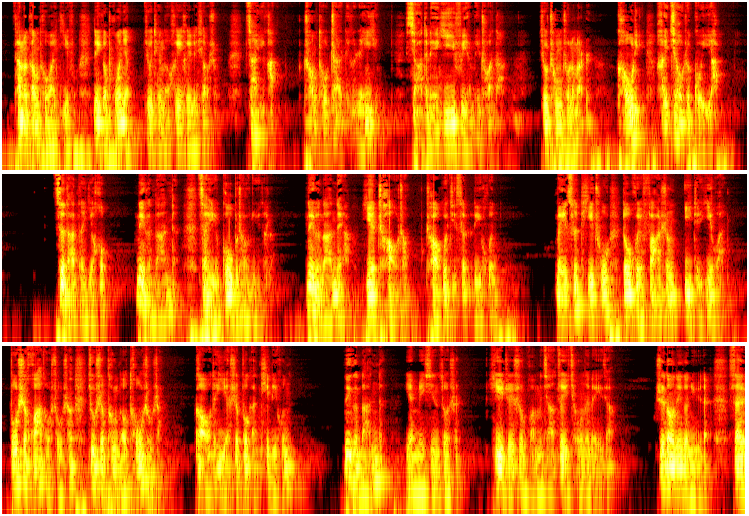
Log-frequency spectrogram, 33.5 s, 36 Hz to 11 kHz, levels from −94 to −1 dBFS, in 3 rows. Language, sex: Chinese, male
